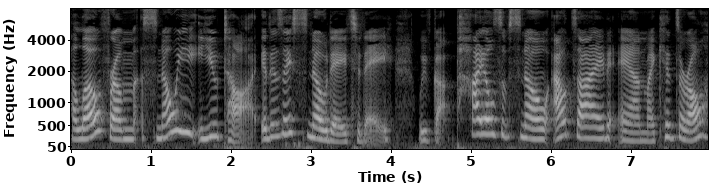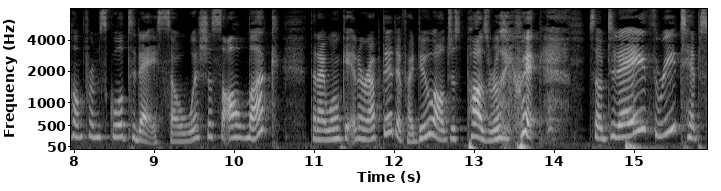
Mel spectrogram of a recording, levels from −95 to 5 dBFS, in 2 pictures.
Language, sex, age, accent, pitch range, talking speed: English, female, 30-49, American, 200-265 Hz, 175 wpm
